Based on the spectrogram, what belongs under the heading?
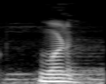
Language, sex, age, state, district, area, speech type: Sindhi, male, 60+, Delhi, South Delhi, urban, read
